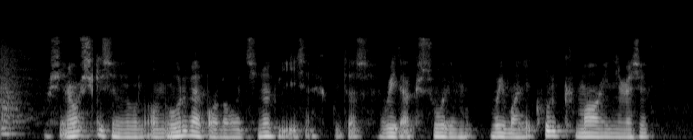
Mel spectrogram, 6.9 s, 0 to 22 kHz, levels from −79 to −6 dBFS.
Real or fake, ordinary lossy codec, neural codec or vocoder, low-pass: fake; Opus, 24 kbps; codec, 16 kHz, 6 kbps, DAC; 7.2 kHz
